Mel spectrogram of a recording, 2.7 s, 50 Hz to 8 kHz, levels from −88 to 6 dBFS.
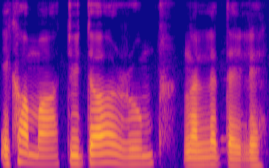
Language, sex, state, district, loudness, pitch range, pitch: Wancho, male, Arunachal Pradesh, Longding, -19 LUFS, 125-155 Hz, 135 Hz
